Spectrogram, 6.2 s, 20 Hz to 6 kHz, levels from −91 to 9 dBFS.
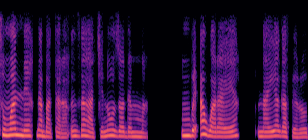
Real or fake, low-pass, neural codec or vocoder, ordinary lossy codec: fake; 5.4 kHz; codec, 16 kHz in and 24 kHz out, 1 kbps, XY-Tokenizer; none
